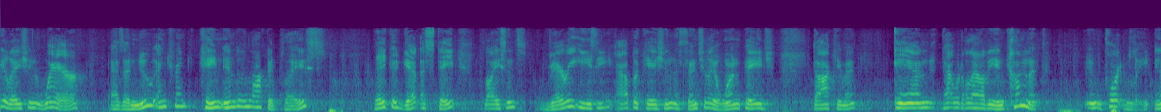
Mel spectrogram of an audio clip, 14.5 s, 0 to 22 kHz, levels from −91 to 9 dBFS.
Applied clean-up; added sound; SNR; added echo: neural separator model SepFormer DNS4.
